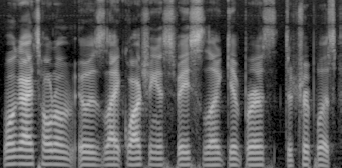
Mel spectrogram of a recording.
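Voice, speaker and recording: A man's voice: mid-range voice, flat delivery, moderate pace, fairly bright tone, smooth, no echo. A young man casually reading a novel aloud, often stumbling over words and correcting himself. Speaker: reader.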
